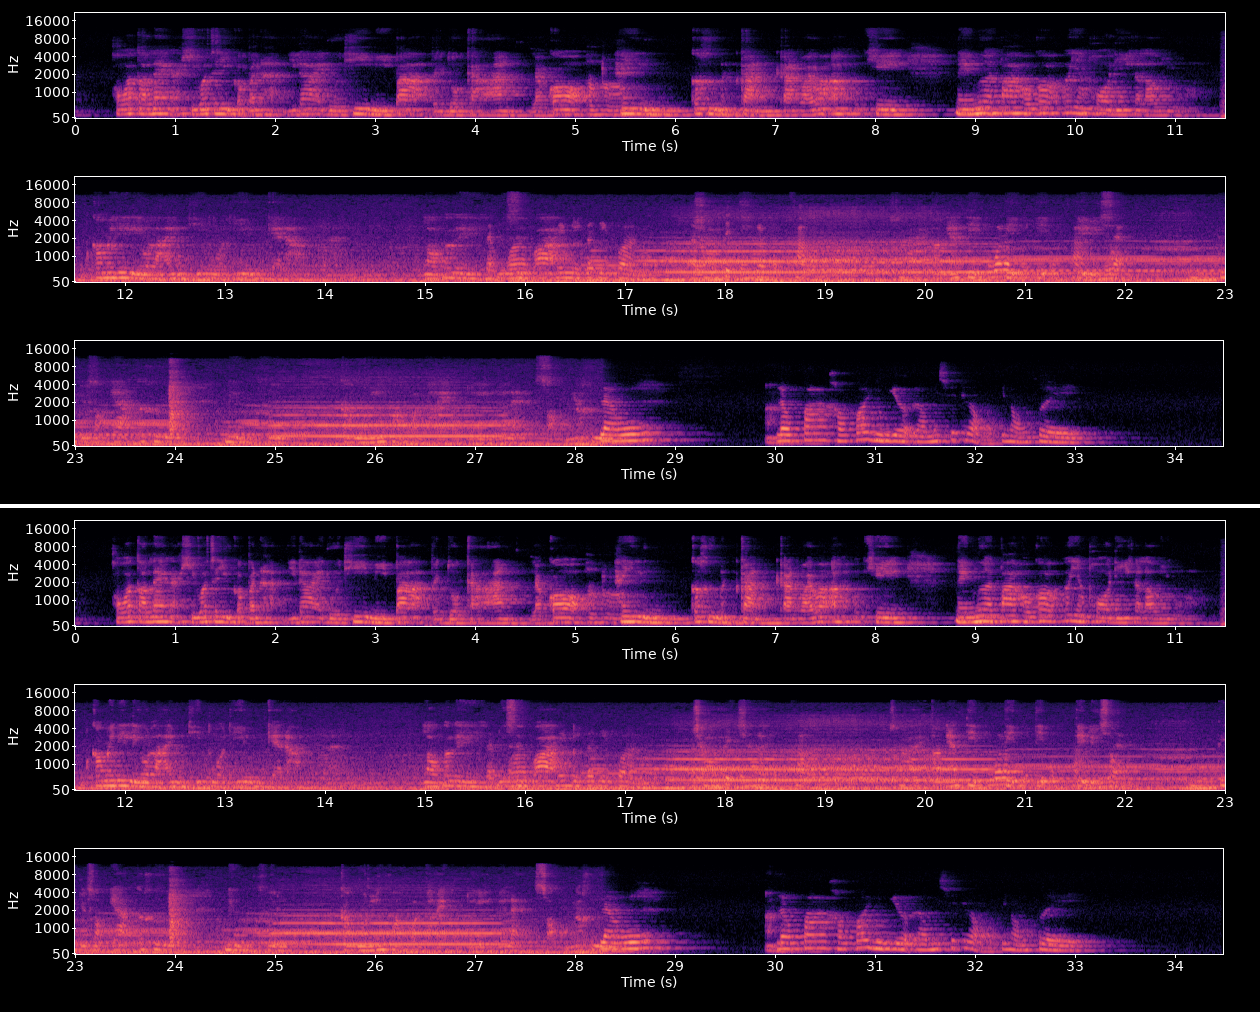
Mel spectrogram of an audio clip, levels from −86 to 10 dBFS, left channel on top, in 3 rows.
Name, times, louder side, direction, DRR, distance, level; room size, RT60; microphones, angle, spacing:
voice 1, 0.4-5.1 5.4-11.2 11.5-14.2 15.0-16.4 17.7-18.5 19.7-21.3 21.5-22.1 22.6-25.2 25.7-28.5 29.9-30.1, right 1 dB, 50° right, -1 dB, 3.1 m, -22 dB
voice 2, 5.1-5.5 15.6-17.3 17.7-19.2 20.6-22.0 28.0-28.8 30.0-33.1, left 1 dB, 65° left, 3 dB, 2.2 m, -23 dB
sound 1, 11.5-28.3, equal, 5° left, 1.3 m, -21 dB
20.0 x 11.5 x 3.2 m, 0.85 s
head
